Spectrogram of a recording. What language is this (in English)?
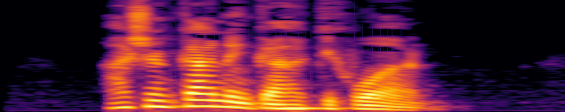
Orizaba Nahuatl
